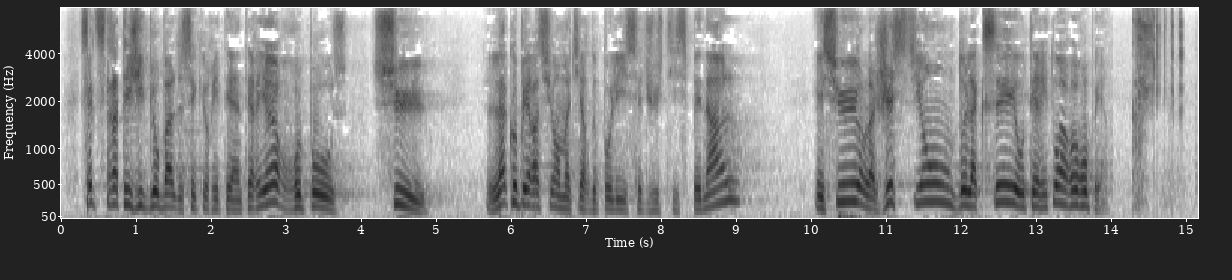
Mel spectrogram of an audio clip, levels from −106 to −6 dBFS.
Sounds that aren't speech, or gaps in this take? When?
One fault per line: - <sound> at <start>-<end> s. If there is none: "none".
- squeak at 14.3-15.0 s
